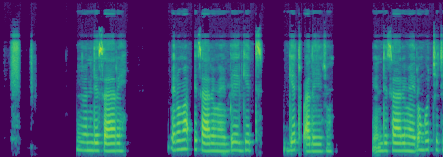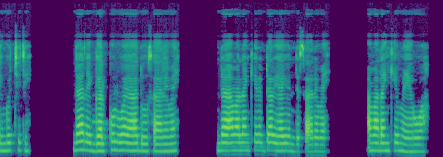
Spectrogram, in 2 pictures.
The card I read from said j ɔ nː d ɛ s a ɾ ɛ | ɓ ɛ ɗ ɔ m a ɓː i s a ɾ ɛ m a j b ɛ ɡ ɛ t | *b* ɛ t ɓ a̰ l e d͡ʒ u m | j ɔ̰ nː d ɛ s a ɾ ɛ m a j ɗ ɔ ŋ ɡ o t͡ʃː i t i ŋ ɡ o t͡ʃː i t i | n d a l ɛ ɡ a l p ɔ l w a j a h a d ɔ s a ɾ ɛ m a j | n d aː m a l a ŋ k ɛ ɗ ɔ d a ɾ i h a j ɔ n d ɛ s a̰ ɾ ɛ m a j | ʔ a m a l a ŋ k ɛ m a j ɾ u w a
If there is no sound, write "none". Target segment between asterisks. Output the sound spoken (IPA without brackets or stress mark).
ɡ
